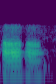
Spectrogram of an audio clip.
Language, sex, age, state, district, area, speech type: Odia, male, 45-60, Odisha, Sambalpur, rural, conversation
